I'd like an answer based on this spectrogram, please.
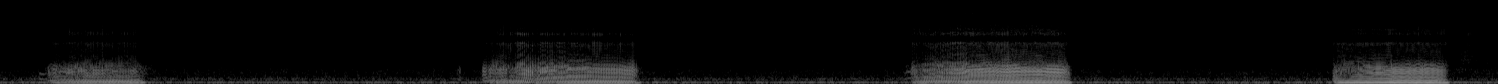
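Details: Maria, a 13-year-old senior female fawn Pug in Japan, recorded 21 July 2023, snoring indoors: four long rattling, harmonic snores roughly every four seconds, separated by quiet pauses with a steady low hum.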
